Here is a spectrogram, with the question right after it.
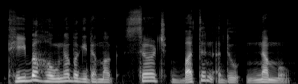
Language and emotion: Manipuri, neutral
